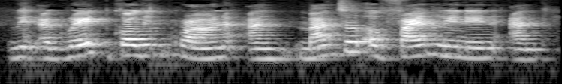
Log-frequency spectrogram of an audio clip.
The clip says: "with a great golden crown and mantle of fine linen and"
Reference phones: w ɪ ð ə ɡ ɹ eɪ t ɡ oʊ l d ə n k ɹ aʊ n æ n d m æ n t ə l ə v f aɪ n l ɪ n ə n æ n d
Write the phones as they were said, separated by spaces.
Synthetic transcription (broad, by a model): w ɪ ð ə ɡ ɹ eɪ t ɡ oʊ l d ə n k ɹ aʊ n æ n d m æ n t ə l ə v f aɪ n l ɪ n ə n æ n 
